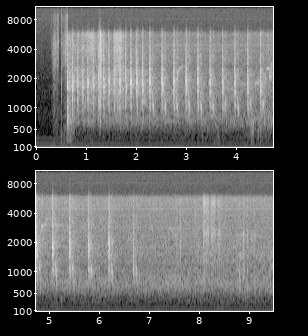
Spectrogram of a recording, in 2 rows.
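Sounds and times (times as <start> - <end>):
low steady hum: 0.0 - 9.4
yellow-billed cuckoo knocking call: 0.6 - 6.9.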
